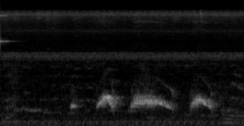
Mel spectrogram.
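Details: Spotted dove heard at night with a short soft lead note followed by three mellow, slightly falling coos, the middle one longest, against a quiet background with a steady faint electrical tone.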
